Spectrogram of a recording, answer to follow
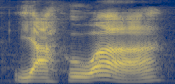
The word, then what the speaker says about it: Yahuwah: Yahweh instead of Yahuwah, Yahweh instead of Yahweh, however, Yahuwah is the more accurate.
